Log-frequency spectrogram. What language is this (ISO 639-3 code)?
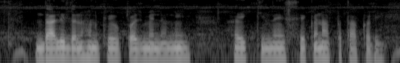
mai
